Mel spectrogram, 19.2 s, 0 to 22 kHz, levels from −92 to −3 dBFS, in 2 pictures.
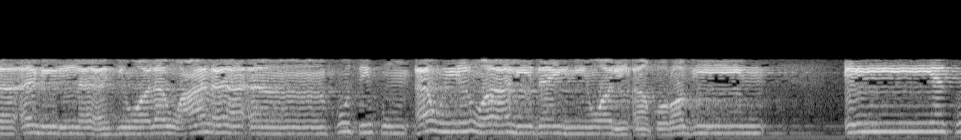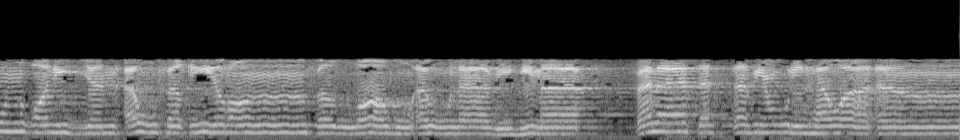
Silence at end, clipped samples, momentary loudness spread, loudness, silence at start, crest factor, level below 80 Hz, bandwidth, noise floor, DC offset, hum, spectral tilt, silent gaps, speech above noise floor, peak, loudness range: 0 s; under 0.1%; 12 LU; -12 LUFS; 0 s; 14 dB; -58 dBFS; 4 kHz; -40 dBFS; under 0.1%; none; -7 dB/octave; none; 25 dB; 0 dBFS; 5 LU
